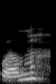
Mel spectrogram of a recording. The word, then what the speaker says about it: Ogham: And well, Ogham, as it's pronounced, like Ogham money.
